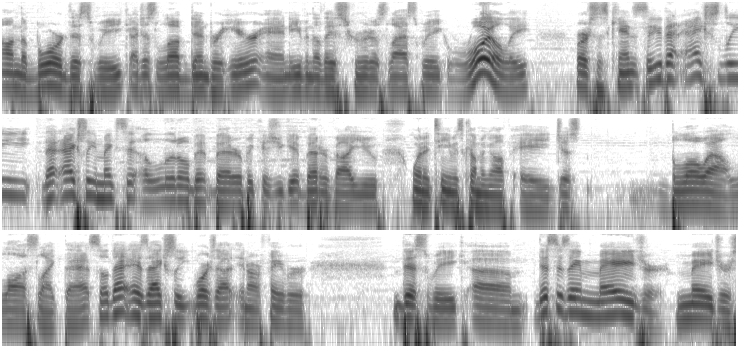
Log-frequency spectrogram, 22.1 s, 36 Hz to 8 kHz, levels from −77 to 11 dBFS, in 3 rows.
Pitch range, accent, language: 105-135 Hz, American, English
